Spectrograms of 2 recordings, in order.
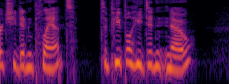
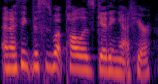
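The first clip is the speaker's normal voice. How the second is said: normal talking voice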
